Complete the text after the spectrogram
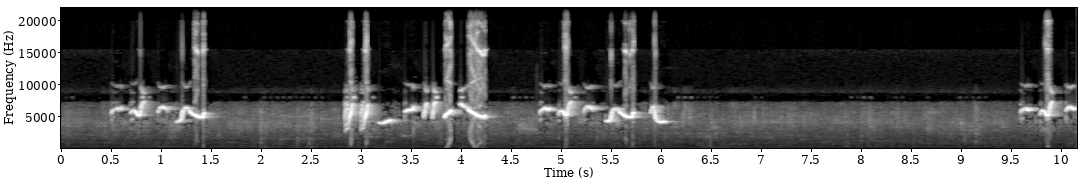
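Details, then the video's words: Konin bird, a sunbird, used as a luring and training recording: short bursts of high, thin, twisting chirps, several seconds apart with quiet gaps between. "masteran suara burung konin full isian"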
